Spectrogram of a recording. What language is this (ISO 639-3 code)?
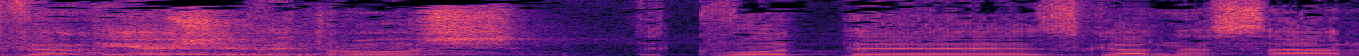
heb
